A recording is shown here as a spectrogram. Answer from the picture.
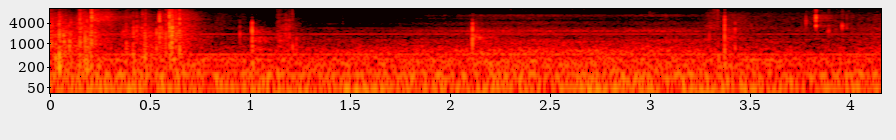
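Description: Faint crinkling and rustling of a clear plastic bag being handled, with a few soft scattered clicks over a faint steady hum.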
